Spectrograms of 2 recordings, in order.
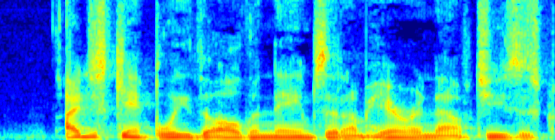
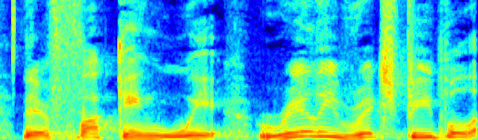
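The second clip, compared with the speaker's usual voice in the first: weird out; 9 semitones higher than usual. Real, not acted. Disgusted verdict on rich people.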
